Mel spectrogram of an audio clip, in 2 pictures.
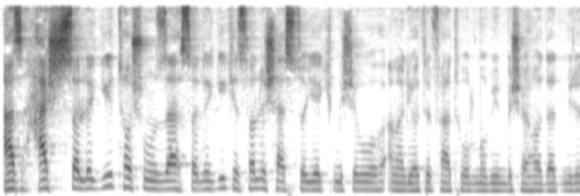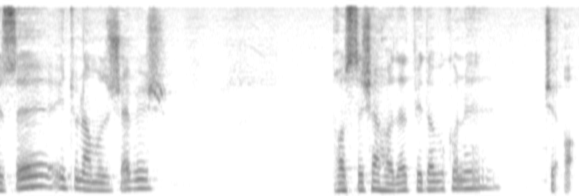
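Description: A man preaching a religious sermon to young listeners, swinging between loud urging and soft whispered asides. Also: medium pitch, steady tone, gravelly.

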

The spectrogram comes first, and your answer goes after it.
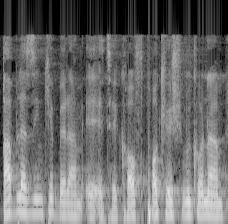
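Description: A man preaching a sermon to a gathering, telling stories with passion and rising to loud cries at their peaks. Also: on the high side, steady tone. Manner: impassioned storytelling, rising to cries. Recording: muffled echoey hall.

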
